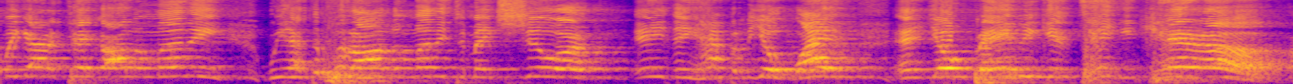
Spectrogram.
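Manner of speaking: a hint of the fired-up wife; lightly voiced wife. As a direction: lay down the law about the money. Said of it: "She goes".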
